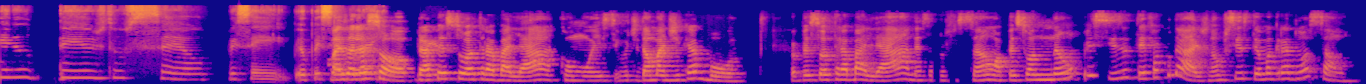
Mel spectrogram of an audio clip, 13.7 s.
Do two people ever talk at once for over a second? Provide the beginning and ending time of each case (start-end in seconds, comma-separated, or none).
3.3-4.6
